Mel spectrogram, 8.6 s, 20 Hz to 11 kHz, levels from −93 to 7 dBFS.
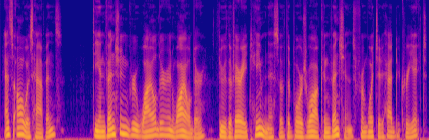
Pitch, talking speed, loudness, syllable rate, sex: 120 Hz, 160 wpm, -17 LUFS, 4.7 syllables/s, male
